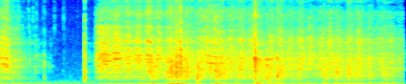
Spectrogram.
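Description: A small battery-powered remote control toy car running, its motor and plastic gears whirring steadily as it drives across the floor. A short click comes just before the whir starts, about a second in.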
